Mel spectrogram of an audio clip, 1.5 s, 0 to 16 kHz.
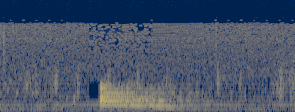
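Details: Stomach growling (borborygmi) from a 16-year-old female: a single gurgling stomach rumble that slides downward in pitch and fades over about half a second.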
